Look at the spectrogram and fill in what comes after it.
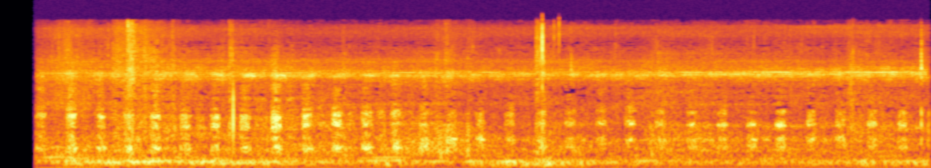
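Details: Dog panting, one of the pet dogs Mili and Nestor, recorded among nature sounds outdoors; quick rhythmic breathy pulses, a little over two per second, over a steady high-pitched buzzing drone, with an occasional sharp click.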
